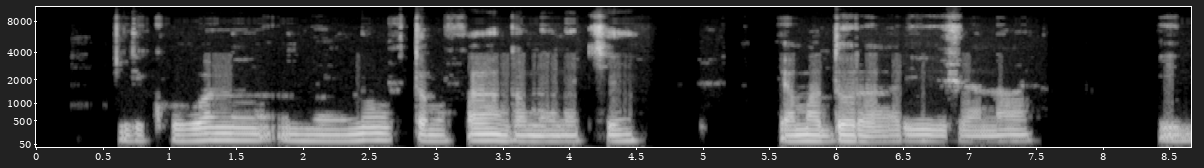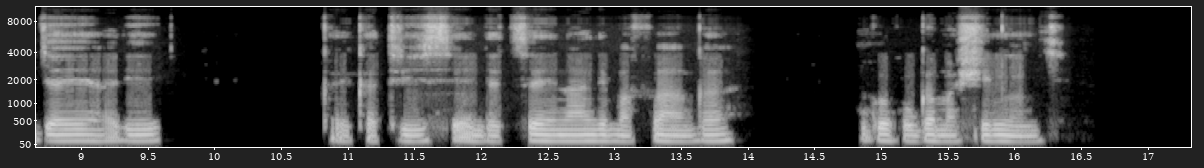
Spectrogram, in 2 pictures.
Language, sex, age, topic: Kinyarwanda, male, 25-35, finance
